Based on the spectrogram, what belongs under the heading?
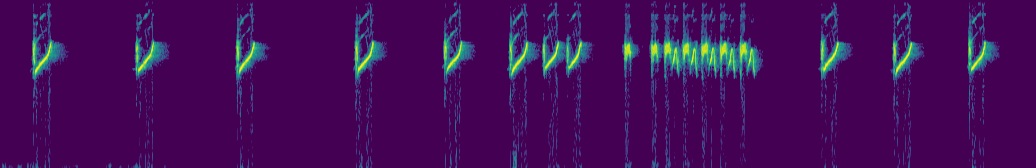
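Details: Sunbird lure call for attracting birds to a trap: mostly single sharp, high upslurred notes spaced about a second apart, with one fast chattering trill midway.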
